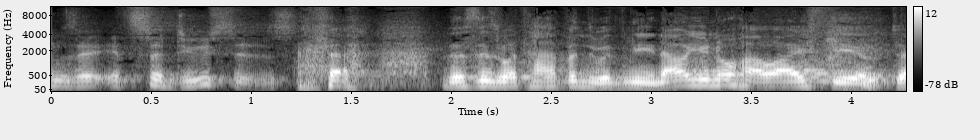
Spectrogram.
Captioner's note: chuckles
